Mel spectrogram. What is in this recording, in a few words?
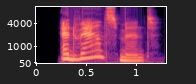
"advancement", English voice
